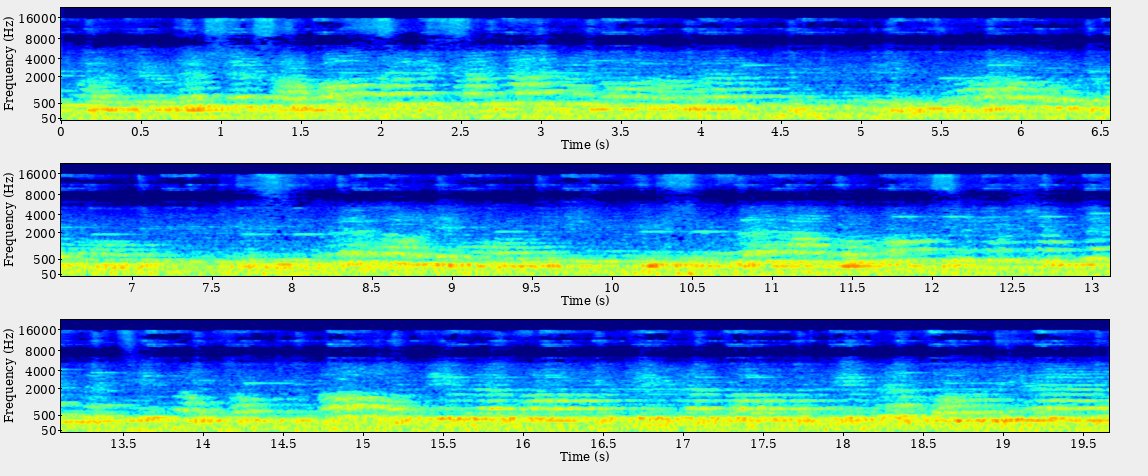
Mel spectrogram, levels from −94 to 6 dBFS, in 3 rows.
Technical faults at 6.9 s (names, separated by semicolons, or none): clock slip clicks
